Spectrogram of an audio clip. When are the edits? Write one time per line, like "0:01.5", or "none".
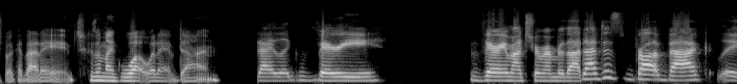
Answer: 0:02.6
0:05.8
